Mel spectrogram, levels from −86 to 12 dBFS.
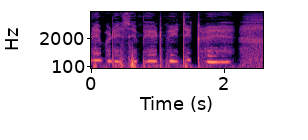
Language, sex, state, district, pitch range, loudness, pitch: Hindi, female, Himachal Pradesh, Shimla, 290-340 Hz, -20 LUFS, 320 Hz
